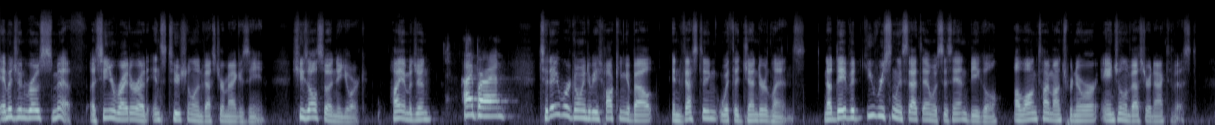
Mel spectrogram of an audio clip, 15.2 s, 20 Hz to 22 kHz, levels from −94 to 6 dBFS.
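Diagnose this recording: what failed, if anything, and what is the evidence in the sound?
Nothing in the capture, conversion, processing, transmission or playback chain audibly failed; the speech carries no dropout, distortion, clipping or timing defect.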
